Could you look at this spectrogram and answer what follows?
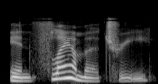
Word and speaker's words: inflammatory: Inflammatory. You can make it short. The Tory can be tree. Inflammatory here. Or it can be Tory. Inflammatory.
